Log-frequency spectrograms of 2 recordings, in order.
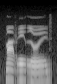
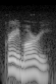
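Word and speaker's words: Mari Lwyd: Next up, from Wales, we've got Marie-Lude, spelled as and pronounced Marie-Lude. Or, if you're an English speaker in America, pronounced Grey Mari.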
